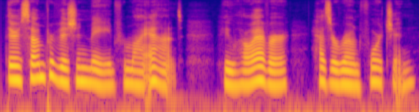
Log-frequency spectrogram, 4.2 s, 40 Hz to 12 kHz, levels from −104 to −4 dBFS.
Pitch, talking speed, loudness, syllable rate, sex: 180 Hz, 200 wpm, -19 LUFS, 6.3 syllables/s, female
